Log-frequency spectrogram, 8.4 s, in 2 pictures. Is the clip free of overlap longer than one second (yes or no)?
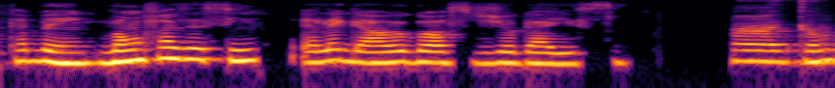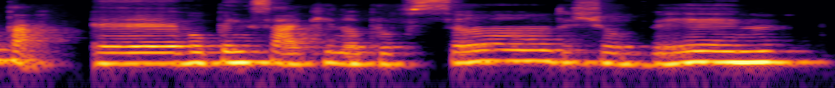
yes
